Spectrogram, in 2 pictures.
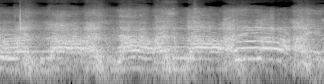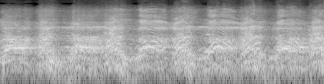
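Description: Group of men chanting zikir loudly in unison through microphones, the voices rising and falling in a steady repeated pulse about once a second.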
